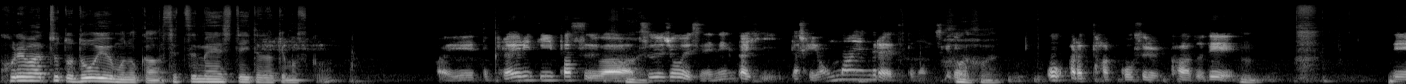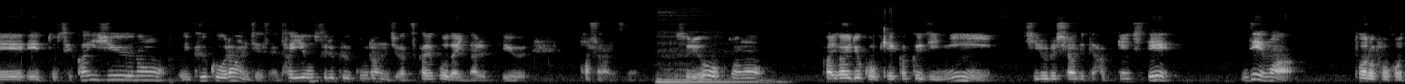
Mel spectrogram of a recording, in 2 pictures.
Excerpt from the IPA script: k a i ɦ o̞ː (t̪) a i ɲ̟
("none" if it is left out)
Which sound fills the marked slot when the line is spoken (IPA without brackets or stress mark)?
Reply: d̪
